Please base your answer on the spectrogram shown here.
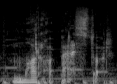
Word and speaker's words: marhapásztor: And in this situation, it will be marhapásztor. Okay? Even the pronunciation is slightly different. If you want to pronounce the compound word, the stress is only on the first syllable.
